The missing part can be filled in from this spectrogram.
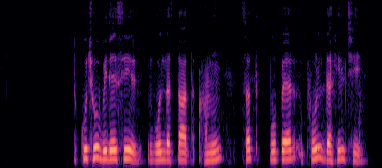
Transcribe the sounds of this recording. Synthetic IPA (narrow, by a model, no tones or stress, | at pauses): kut͡ʃʰubid̪esiɾɡold̪əst̪at̪ʰhəmi | sət̪ | pupeɾpʰuld̪ekʰilt͡ʃʰi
